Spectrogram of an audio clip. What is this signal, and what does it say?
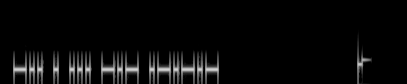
Morse code, heard as a keyed tone, about 30 wpm, 700 Hz. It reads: DESK.
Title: Additional Easy Phrases 30wpm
